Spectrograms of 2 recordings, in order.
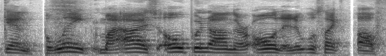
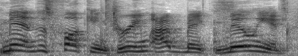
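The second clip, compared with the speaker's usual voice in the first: higher-pitched, thrilled retelling; eager mock self-quote, pitched up; acted excitement; 7 semitones higher than usual. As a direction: act out waking with a million-dollar idea. Acts out waking excited by dream.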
